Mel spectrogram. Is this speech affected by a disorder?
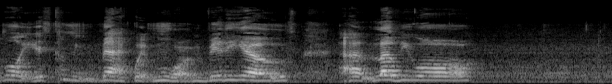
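Yes: cerebral palsy; speech is not the best.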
